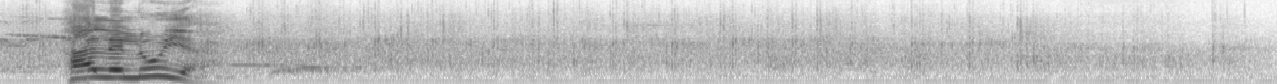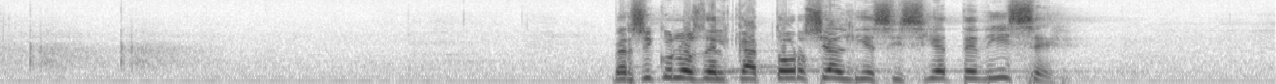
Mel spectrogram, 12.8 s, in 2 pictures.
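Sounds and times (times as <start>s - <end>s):
audience applauding: 0.0s - 7.4s
speech: 0.3s - 1.2s, 9.5s - 11.8s.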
